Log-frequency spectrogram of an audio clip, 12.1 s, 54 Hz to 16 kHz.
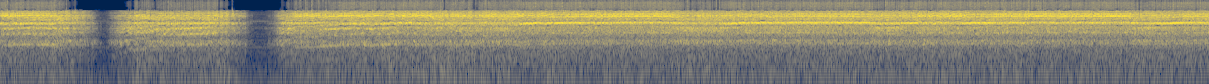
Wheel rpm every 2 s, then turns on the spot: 120, 130, 210, 230, 230, 230.
none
